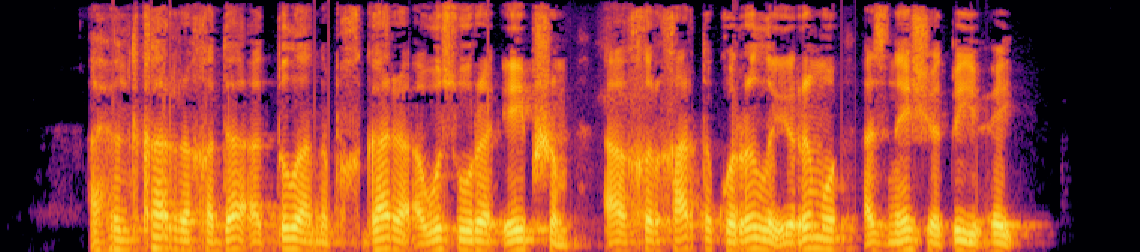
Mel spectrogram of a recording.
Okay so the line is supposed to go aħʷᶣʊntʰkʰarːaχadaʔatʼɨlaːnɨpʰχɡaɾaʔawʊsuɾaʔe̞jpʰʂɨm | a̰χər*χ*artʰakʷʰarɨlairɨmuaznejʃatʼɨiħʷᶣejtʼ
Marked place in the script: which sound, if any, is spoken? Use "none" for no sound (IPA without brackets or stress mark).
χ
